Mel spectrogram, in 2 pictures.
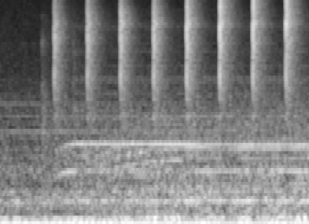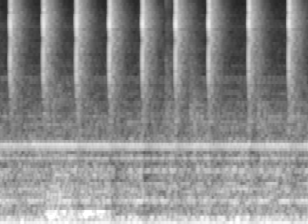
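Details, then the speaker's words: Focused (concentrated) extracorporeal shockwave therapy device firing sharp regular clicks about three per second over a steady machine hum; frequency (Hz) adjusted lower for slower pulses or higher for faster, demonstrated in a clinic for cellulite, edema and pain treatment. "헤르츠를 좀 낮추면 이렇게 천천히 나오기도 하고, 헤르츠를 좀 높여서 좀 더 빨리 나오게 할 수도 있죠."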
